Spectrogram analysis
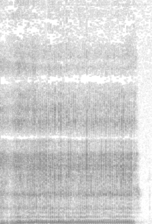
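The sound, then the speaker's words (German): A single snoring-like inhalation from bhramari yoga breathing: a steady, rasping throat sound lasting under two seconds that cuts off abruptly. “Brahmari ist eine Atemübung. Einatmen mit einem Schnarchklang,”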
